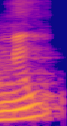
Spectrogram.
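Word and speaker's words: mu: And what is म्यू? This term is pronounced as म्यू।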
